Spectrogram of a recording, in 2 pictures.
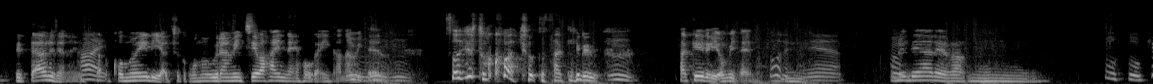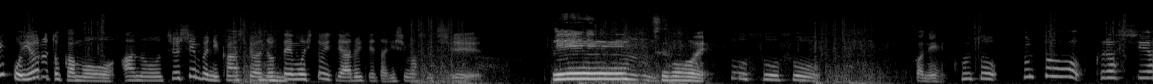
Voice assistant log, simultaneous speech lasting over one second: none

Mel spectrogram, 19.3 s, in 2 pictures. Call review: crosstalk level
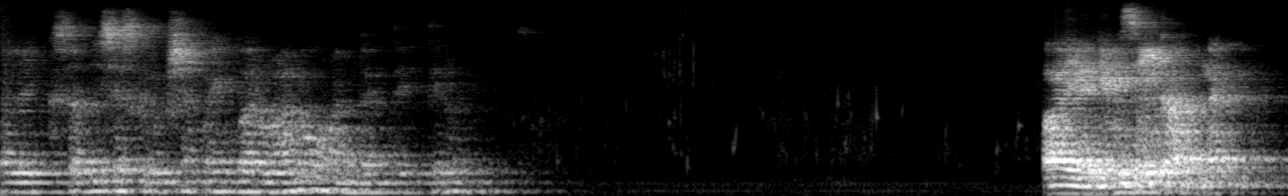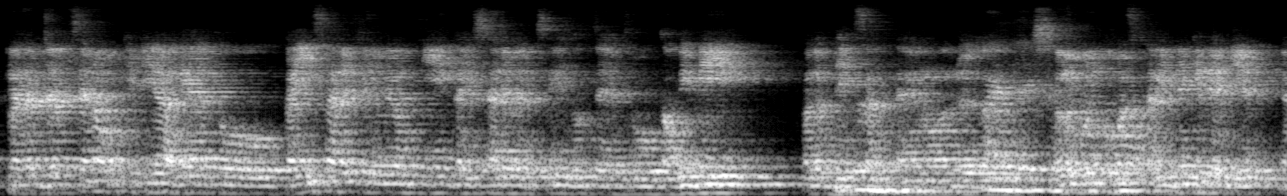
present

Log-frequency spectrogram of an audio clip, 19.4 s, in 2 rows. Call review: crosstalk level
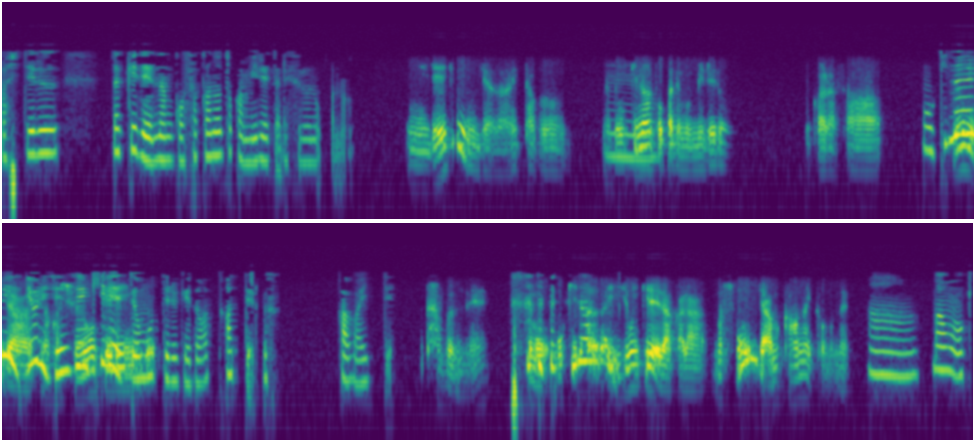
present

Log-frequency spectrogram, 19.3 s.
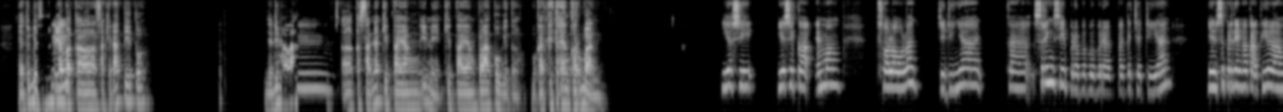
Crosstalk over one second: none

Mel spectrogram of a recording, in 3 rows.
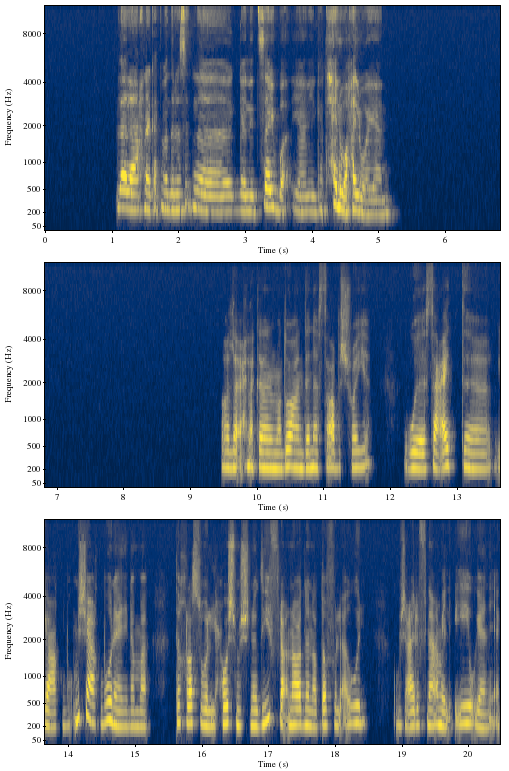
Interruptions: none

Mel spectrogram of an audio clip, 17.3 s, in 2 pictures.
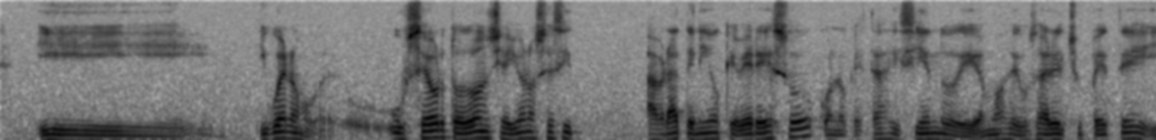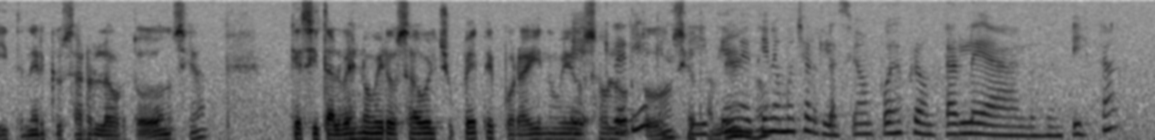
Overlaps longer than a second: present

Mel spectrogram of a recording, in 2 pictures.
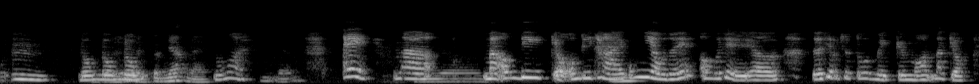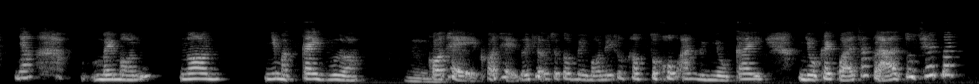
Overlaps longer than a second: none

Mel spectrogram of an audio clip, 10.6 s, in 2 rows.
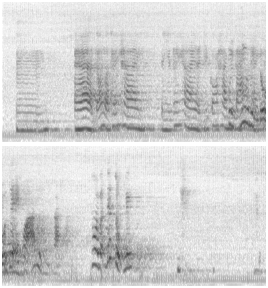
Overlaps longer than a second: present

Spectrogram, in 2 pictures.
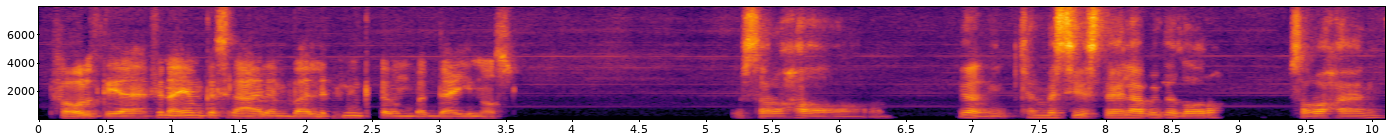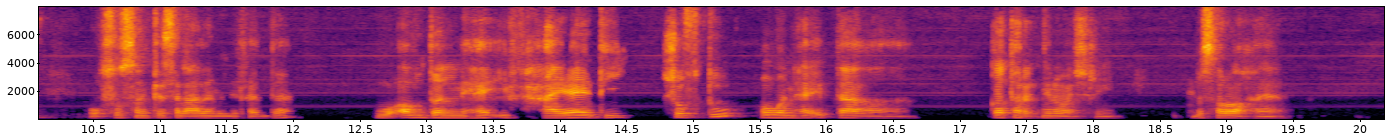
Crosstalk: none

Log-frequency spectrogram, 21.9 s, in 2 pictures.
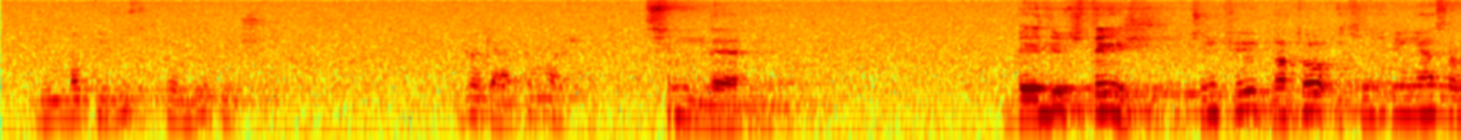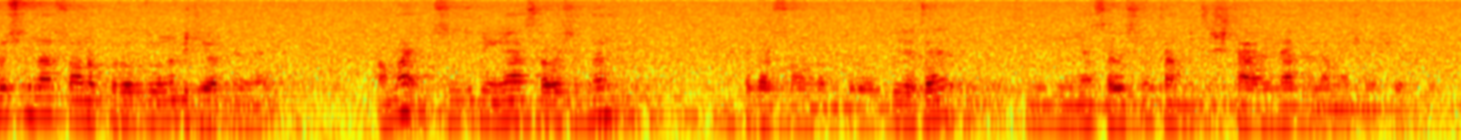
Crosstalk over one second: none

